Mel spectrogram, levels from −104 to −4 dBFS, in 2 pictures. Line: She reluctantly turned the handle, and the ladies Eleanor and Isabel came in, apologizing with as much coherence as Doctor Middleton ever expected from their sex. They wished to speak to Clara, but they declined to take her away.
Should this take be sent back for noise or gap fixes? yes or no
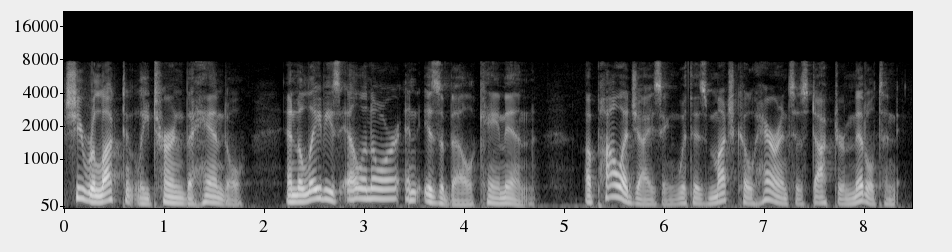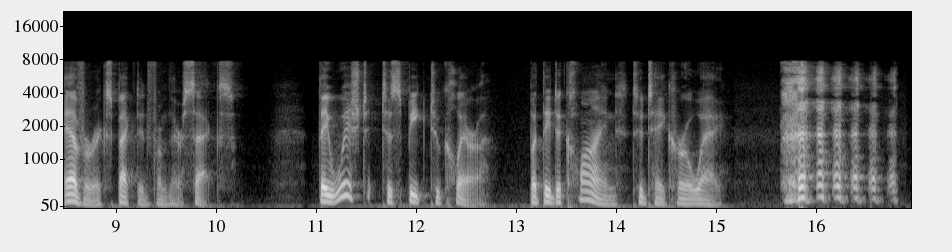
yes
